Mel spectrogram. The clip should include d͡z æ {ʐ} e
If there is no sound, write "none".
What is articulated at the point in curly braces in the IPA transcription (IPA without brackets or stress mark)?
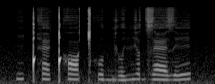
z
